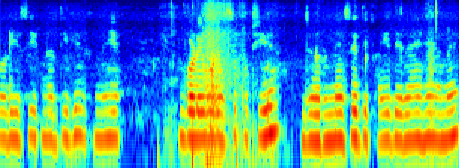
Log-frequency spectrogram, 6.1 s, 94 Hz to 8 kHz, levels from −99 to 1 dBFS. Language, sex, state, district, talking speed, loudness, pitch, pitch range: Hindi, female, Chhattisgarh, Sukma, 175 wpm, -19 LUFS, 210 Hz, 205-215 Hz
